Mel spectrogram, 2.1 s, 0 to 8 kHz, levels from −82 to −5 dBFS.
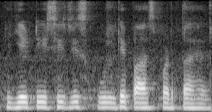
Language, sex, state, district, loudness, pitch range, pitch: Hindi, male, Uttarakhand, Tehri Garhwal, -18 LUFS, 130-140 Hz, 135 Hz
